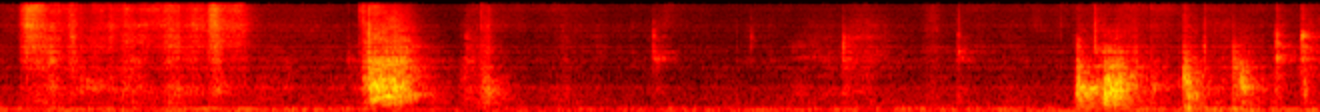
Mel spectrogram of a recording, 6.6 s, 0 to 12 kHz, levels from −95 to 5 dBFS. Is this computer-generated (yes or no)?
yes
